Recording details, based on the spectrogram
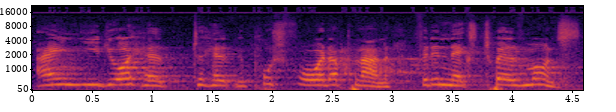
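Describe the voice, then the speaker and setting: An actress playing a brisk, insistent grandmother who runs a community centre, in a live radio play. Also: a little high, a bit bright, natural voice. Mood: brisk, persuasive. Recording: echoey hall, hiss and noise.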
